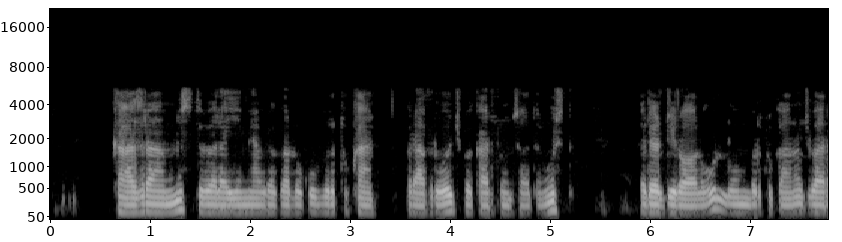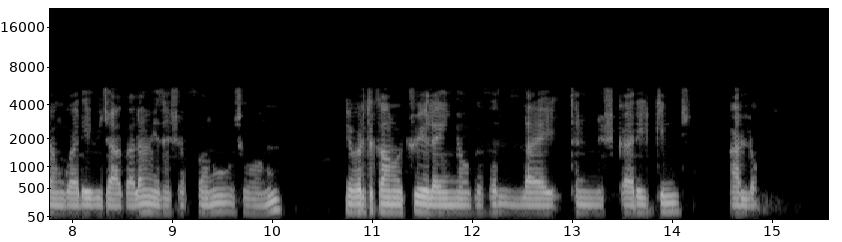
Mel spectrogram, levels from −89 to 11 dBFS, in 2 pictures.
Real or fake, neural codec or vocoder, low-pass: real; none; 5.4 kHz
